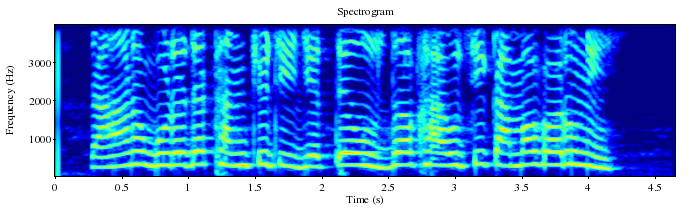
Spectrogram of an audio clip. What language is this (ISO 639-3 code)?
ori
